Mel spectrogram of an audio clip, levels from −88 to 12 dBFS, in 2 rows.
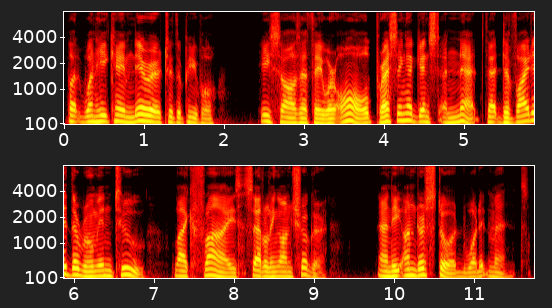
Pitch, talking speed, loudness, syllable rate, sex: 135 Hz, 180 wpm, -17 LUFS, 4.6 syllables/s, male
